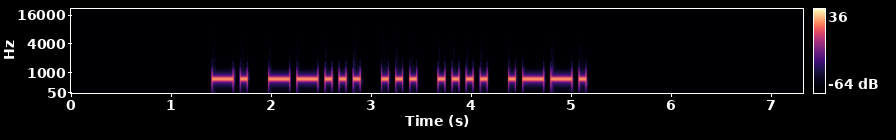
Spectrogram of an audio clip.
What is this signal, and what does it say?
Morse code, heard as a keyed tone, about 17 wpm, 700 Hz. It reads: N7SHP
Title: USA Call Signs - 5 Characters - Repeated 2x - 17wpm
